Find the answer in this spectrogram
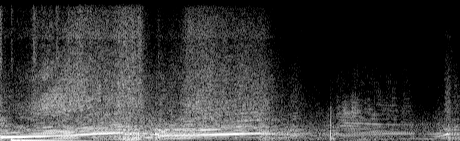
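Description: Car engine revving sound effect: the pitch climbs, drops once about two seconds in, climbs again and fades out after about four seconds. A click comes near five seconds and a short rising sweep near the end.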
